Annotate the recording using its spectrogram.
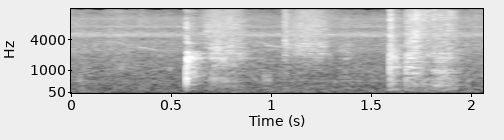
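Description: Steel trowel scraping wet cement mortar across a concrete slab, two short strokes about a second apart.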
